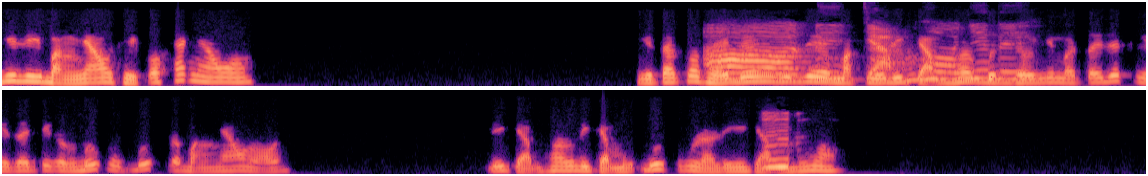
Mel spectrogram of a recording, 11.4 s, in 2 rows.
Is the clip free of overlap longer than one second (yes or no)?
no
